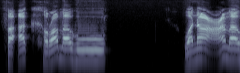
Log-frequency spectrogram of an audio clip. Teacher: عین کے اوپر شد ہے، تھوڑا سا سٹرونگ پڑھیں گے اور عین کی آواز گلے کے درمیان والے حصے سے بھی پڑھیں گے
